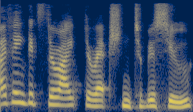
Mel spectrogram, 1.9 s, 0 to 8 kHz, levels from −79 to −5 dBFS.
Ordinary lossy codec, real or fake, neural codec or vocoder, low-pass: MP3, 48 kbps; fake; codec, 16 kHz, 1 kbps, FreqCodec, larger model; 7.2 kHz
